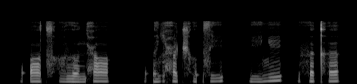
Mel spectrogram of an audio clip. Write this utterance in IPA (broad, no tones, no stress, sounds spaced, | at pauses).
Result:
ʔ ɔ t͡sʰ ɔ̤ ð o n ħ ɔ | ʔ ə̤ ʎ ħ ɵ t͡ʃʰ o̤ ʔ s i̤ | i̤ ʎ i | θ ə kʰ ə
